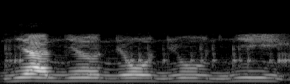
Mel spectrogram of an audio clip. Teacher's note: 짧은 이 소리 앞에서 나는 이 니은은 좀 구개음입니다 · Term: 구개음 니은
